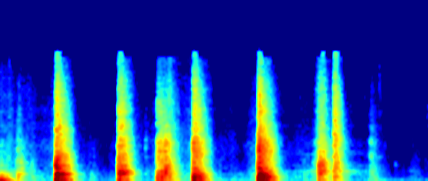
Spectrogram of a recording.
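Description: A footbag kicked repeatedly with the inside of the shoe, switching between right and left feet, giving a series of about six short, dull thuds spread over three seconds.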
